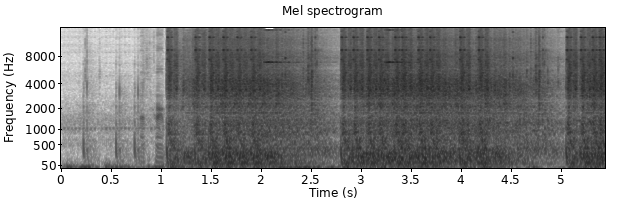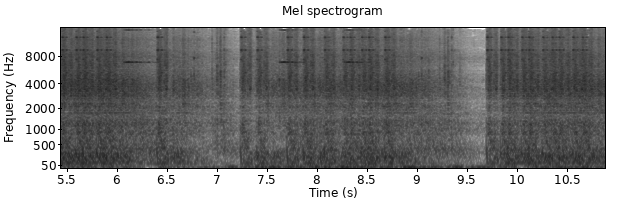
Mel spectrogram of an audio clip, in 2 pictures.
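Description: Pistol shots ring out in rapid succession.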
